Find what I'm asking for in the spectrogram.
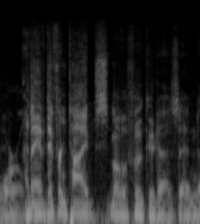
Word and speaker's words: Momofuku: Oh, Momofuku. Or Fuku. – That was the best food. – Momofuku, yeah.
